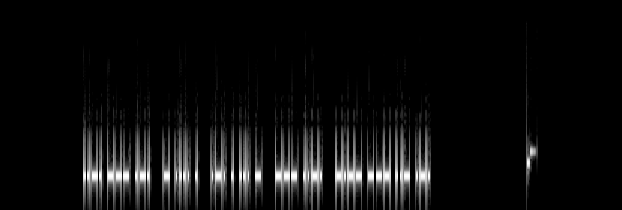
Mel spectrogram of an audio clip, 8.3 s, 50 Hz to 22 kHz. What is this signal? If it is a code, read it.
Morse code, heard as a keyed tone, about 44 wpm, 700 Hz. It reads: FOR THE REST OF YOUR
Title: Sets of 5 Words Encore 45wpm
